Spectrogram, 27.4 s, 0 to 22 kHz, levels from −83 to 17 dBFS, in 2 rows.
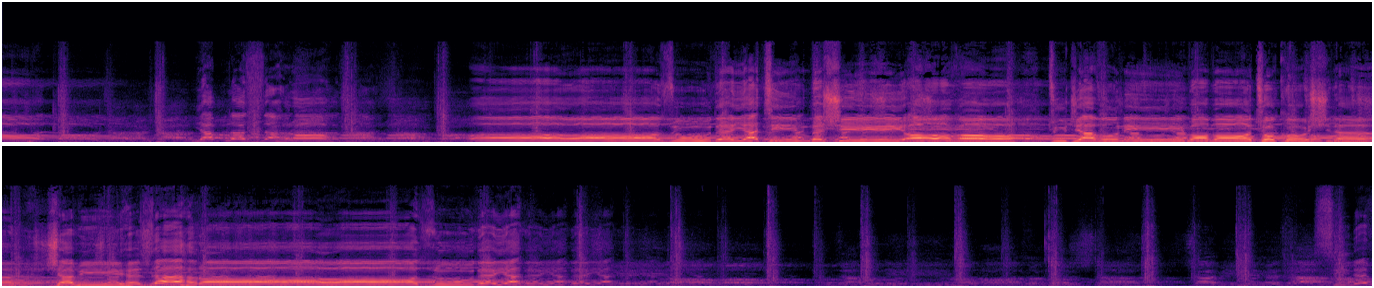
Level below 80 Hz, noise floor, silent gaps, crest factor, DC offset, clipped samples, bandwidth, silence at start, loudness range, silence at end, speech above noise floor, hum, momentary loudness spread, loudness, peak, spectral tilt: -60 dBFS; -52 dBFS; none; 18 dB; under 0.1%; under 0.1%; 16 kHz; 0 s; 13 LU; 0 s; 35 dB; none; 22 LU; -18 LUFS; -2 dBFS; -3 dB/octave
